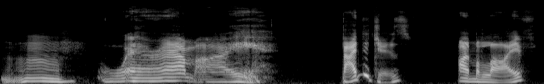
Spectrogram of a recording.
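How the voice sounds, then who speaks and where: A man's voice: mid-range voice, animated, drawn-out words, bright, forceful tone, no echo, clean studio sound, full character voice. An actor playing a wounded magical creature, groggy and devoted to his beloved. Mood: groggy, bewildered.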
